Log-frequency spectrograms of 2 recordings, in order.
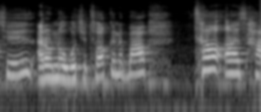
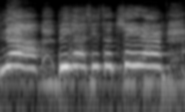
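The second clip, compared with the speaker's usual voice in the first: put-on, theatrical, very high crying shout; 11 semitones higher, 4 dB louder than usual. Recounting a hotel fight with a cheating man, retelling own shouting. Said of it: "I started shouting".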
